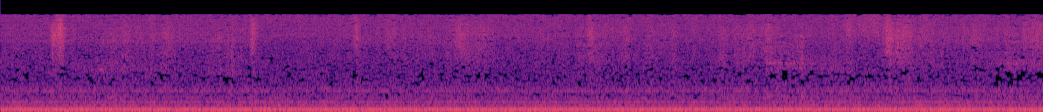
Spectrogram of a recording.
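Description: Room tone: a steady low hum with evenly spaced overtones, and a few faint, brief rustles. No speech.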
